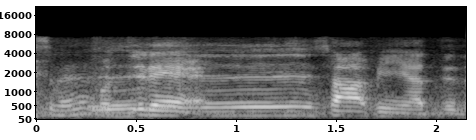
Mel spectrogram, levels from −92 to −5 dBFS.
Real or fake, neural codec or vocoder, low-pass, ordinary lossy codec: fake; codec, 44.1 kHz, 7.8 kbps, DAC; 7.2 kHz; none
